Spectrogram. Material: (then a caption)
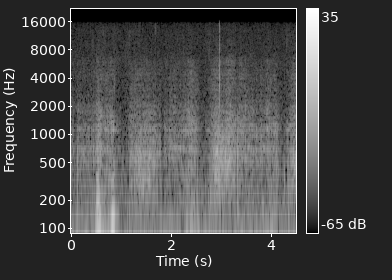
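Plastic. Fingertips slowly rub and tap the white plastic drumhead of a hollow darbuka with a red body. A couple of soft, deep thumps come early, then quiet, breathy rubbing and scraping swells across the skin, mostly low and muffled with little brightness.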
